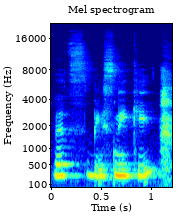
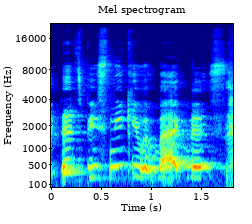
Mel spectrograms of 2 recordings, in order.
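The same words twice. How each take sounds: First: Said in the usual way. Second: Higher, laughing voice; giggly scheming. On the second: Real, not acted. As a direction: giggle through the sneaky plan. Repeats plan, giggling.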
